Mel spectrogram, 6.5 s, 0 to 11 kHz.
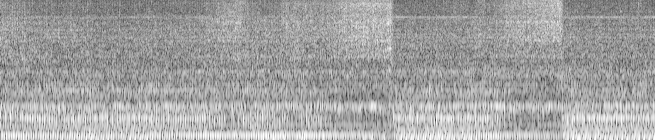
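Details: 2006 Ford Fiesta ST after back box repair and new 4-inch tapered stainless tip; idle and blips give a smooth deep even exhaust note, no leak puffing, quiet under the bonnet.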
